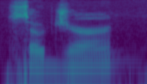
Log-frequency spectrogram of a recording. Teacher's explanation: it's a noun and a verb first syllables accented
